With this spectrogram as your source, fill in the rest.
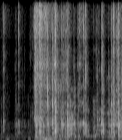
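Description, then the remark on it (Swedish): Crisp, crackly crunching of kräftchoklad chocolate being chewed, a brief quiet start giving way to a dense run of loud, bright, irregular crunches with no talking. “Hör ni hur det krispar?”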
